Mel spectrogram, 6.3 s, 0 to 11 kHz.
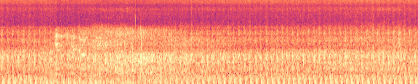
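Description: Bajaj Pulsar NS 200 single-cylinder engine idling at a standstill, with a steady, even, rapid pulse.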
